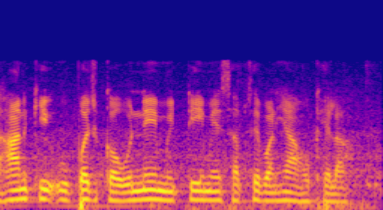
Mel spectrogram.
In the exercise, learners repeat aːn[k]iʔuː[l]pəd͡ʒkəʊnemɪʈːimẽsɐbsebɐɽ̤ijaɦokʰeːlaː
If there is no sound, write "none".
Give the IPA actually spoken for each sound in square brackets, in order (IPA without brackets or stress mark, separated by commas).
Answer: k, none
